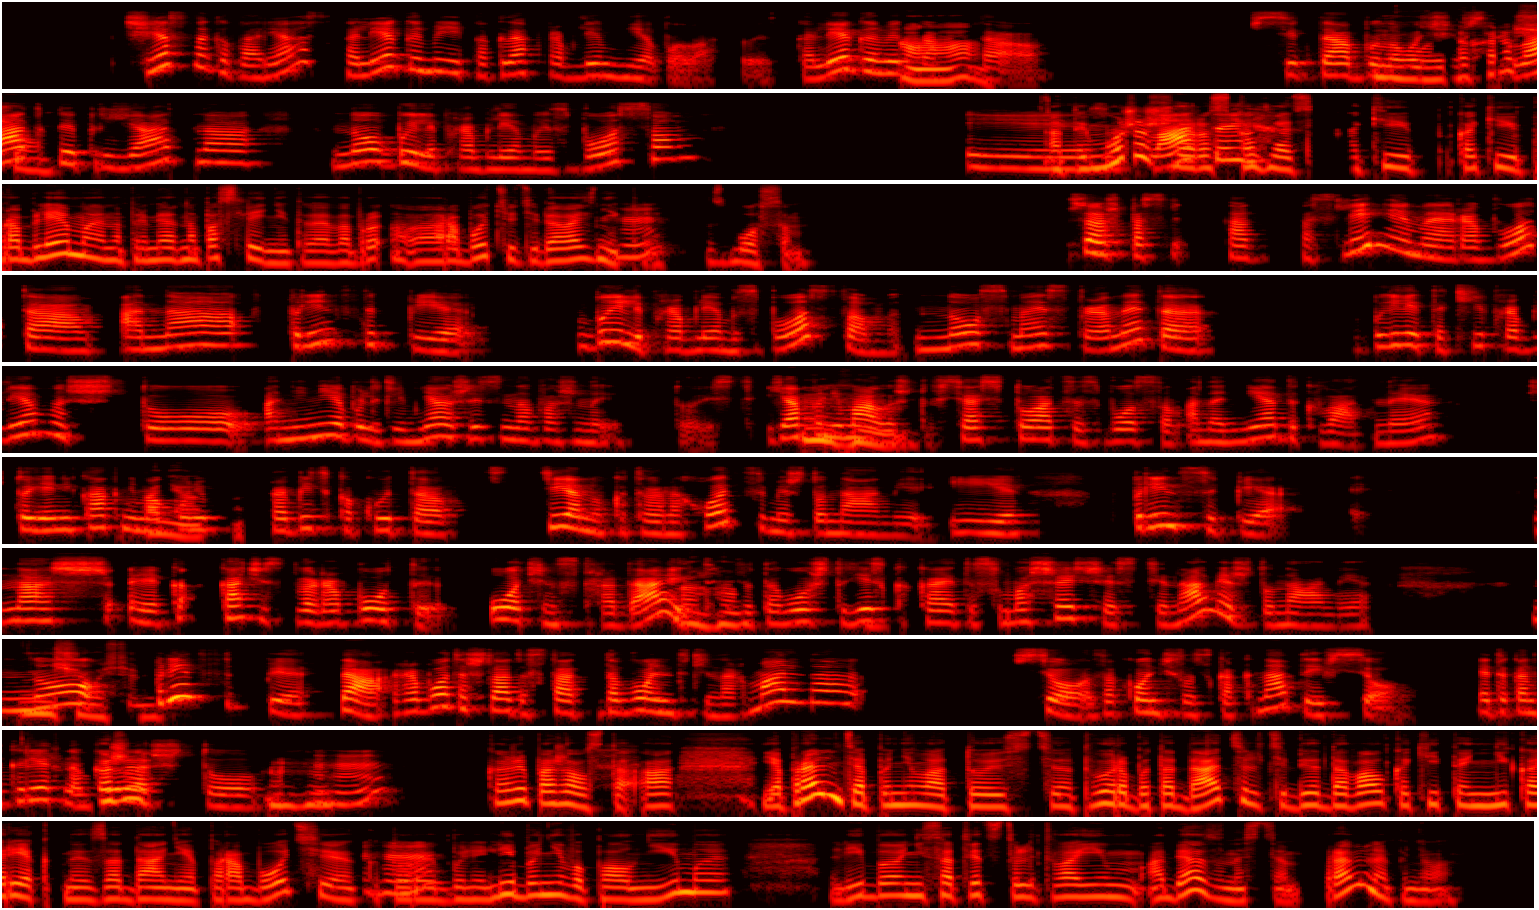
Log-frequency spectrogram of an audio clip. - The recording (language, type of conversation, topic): Russian, podcast, Как понять, что пора менять работу?
- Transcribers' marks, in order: drawn out: "А"; other background noise; tapping; chuckle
